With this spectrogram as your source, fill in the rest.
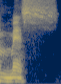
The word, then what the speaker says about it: Ms: Bacanya MES, ya. Ada kita belajar kemarin soal Mrs, ya, soal Miss. Nah, kalau ini Mess.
